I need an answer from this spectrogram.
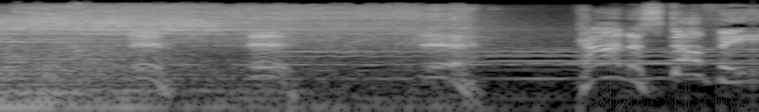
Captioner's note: grunts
